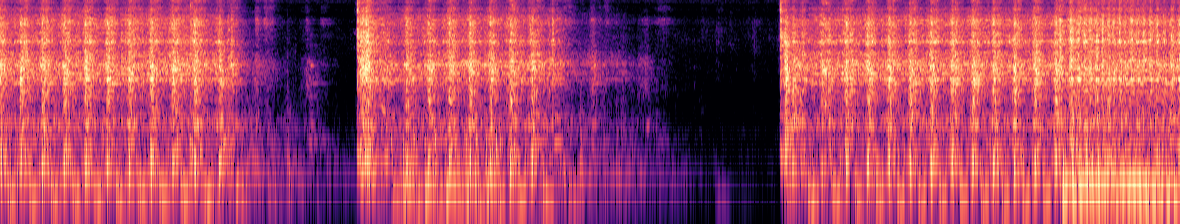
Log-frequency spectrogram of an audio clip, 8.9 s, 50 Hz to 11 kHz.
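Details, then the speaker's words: 2000 Polaris Trail Boss 250 after carburetor removal and refit, choke likely needed: even starter cranking in three spells, about three compression beats a second, never catches; owner suspects fuel isn't reaching the carburetor. "I don't I don't think our gas is getting down here"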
